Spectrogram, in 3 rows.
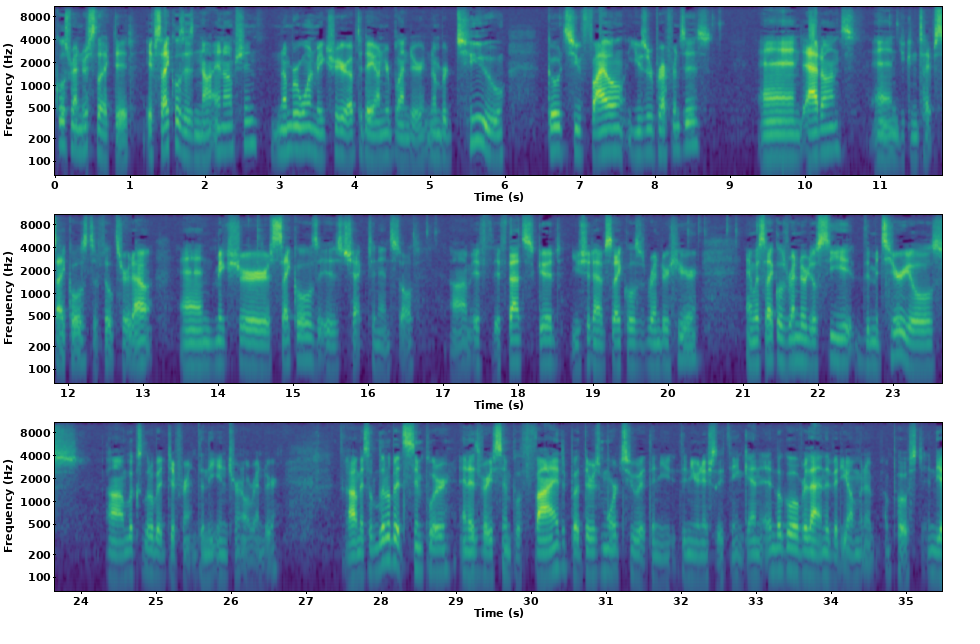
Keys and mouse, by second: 22.1-35.4 drag.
